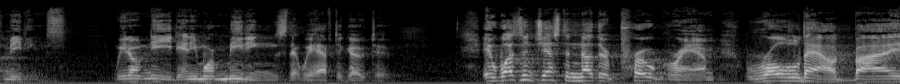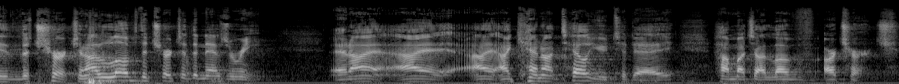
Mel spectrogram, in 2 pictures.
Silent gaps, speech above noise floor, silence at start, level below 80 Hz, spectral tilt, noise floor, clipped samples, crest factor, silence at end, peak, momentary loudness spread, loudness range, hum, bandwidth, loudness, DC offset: none; 28 dB; 0 s; -48 dBFS; -2.5 dB/octave; -52 dBFS; under 0.1%; 22 dB; 0 s; -4 dBFS; 10 LU; 5 LU; none; 16.5 kHz; -24 LUFS; under 0.1%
